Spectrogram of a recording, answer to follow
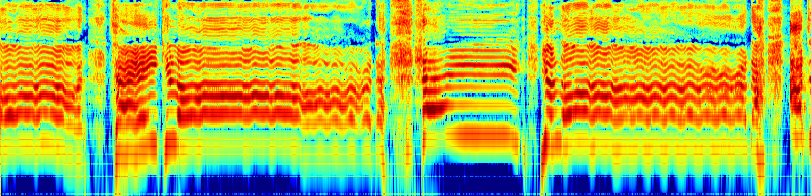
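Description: A woman singing gospel praise unaccompanied, holding four long wordless notes with heavy vibrato, the third higher and steadier, with short breaths between them.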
